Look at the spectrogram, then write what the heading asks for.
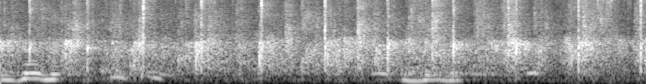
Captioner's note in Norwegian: Applaus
